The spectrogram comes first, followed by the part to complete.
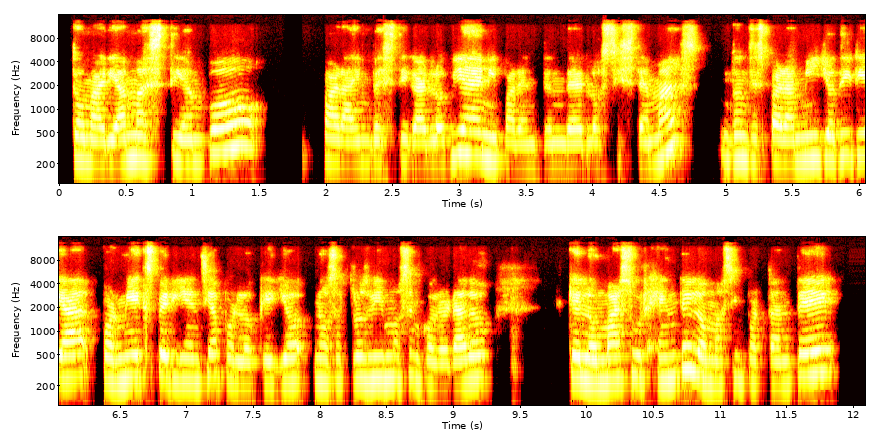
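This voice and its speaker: A woman advocate explains her experience in a measured, steady way on a video call. Her voice is mid-pitched and plain. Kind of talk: workshop discussion.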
